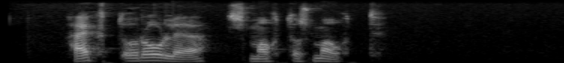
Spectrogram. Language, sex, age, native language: Icelandic, male, 20-29, Icelandic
